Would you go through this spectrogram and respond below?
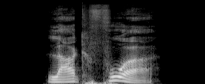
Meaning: first/third-person singular preterite of vorliegen
- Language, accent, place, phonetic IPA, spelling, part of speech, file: German, Germany, Berlin, [ˌlaːk ˈfoːɐ̯], lag vor, verb, De-lag vor.ogg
